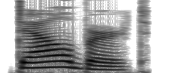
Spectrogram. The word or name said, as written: dalbert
